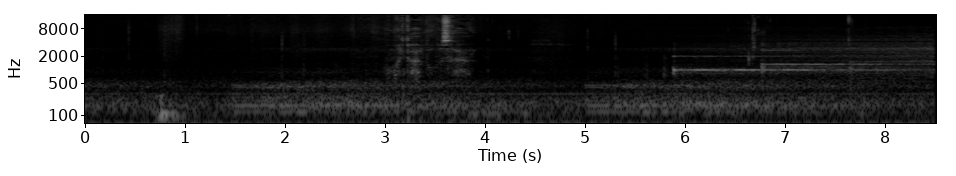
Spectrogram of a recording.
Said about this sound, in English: Scary Halloween music. Creepy music mix part one.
